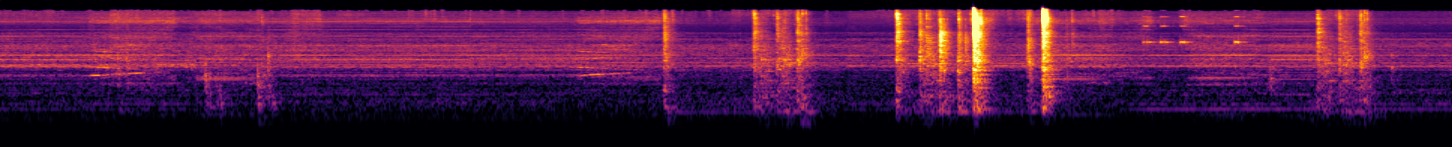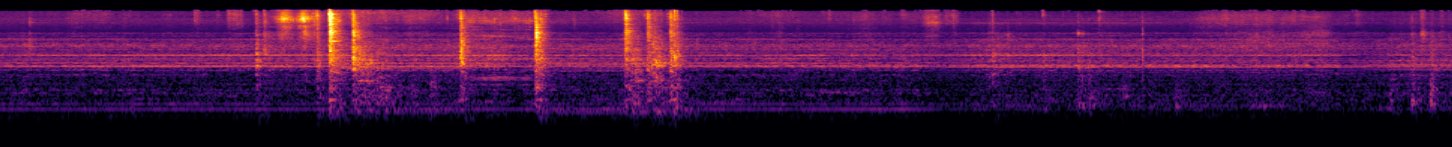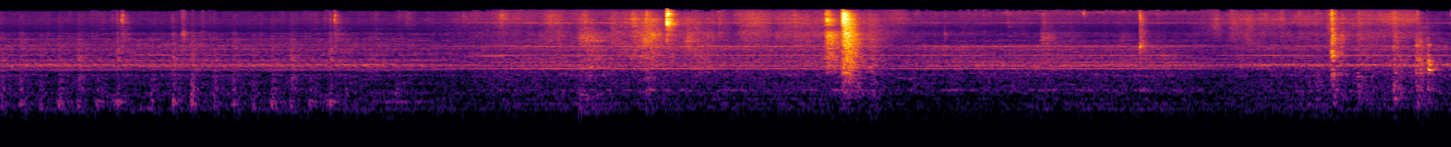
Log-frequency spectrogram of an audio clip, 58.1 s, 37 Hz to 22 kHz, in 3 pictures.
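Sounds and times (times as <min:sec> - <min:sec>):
oven humming: 0:00.0 - 0:38.2, 0:42.6 - 0:58.0.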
